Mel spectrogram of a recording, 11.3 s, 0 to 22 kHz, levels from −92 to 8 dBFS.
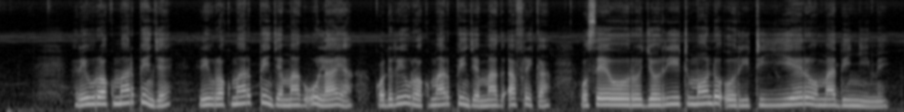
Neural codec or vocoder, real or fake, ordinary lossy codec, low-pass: none; real; none; none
